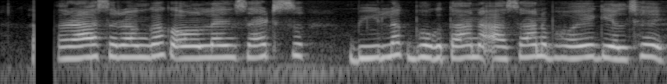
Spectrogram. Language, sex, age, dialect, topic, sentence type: Maithili, female, 18-24, Bajjika, banking, statement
